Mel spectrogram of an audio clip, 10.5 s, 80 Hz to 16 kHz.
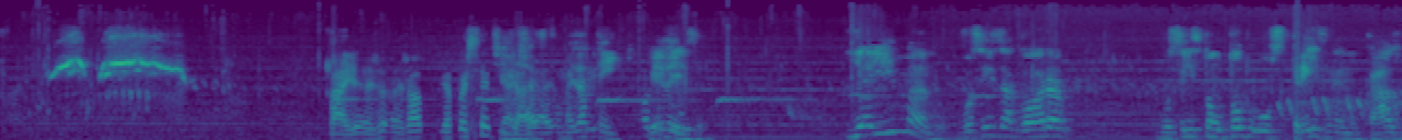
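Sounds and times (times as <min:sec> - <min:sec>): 
person whistling a two-note attention signal: 0:00.4 - 0:01.5
speech: 0:02.4 - 0:05.5, 0:06.4 - 0:08.1, 0:08.7 - 0:10.5.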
